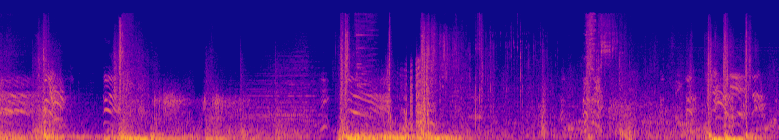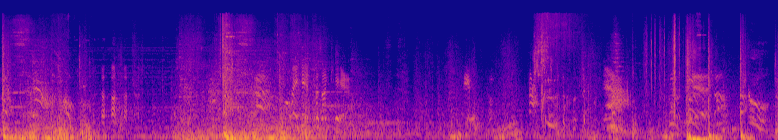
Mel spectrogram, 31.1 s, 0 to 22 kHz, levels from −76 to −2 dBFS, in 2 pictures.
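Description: A worn cable or connector was likely moved from 28.44 to 29.67 s, so cable scratch noise adds uneven scratching bursts roughly 10 dB below the sound.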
